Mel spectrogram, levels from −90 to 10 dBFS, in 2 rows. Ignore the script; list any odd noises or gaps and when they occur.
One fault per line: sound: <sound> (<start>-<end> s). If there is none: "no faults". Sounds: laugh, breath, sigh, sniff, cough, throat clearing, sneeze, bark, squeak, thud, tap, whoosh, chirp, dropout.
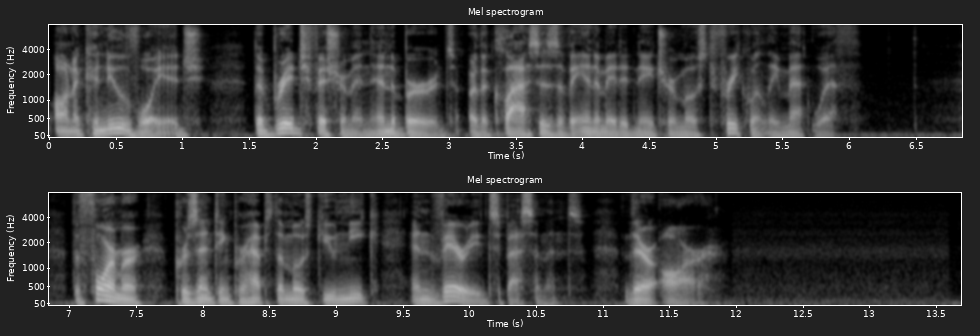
no faults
